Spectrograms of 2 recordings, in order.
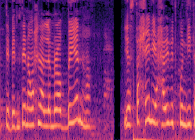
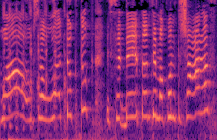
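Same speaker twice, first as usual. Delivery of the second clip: softer, higher fake amazement, dripping with sarcasm; hushed, higher put-on wonder; sarcastic mock awe; 6 semitones higher, 4 dB quieter than usual. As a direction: pretend to be impressed while mocking him. Bride mocks tuk-tuk driver groom.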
